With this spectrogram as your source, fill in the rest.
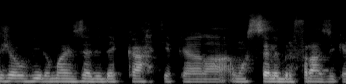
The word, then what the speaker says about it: Descartes: mas ele tá escrito de Castro porque a pronúncia francesa né isso que a gente a gente chama de cada bom então de kart está quem trouxe a dúvida para o ambiente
